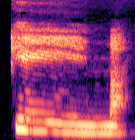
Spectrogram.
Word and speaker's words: game: word is actually pronounced game guh when you have a e with a consonant in the middle this e becomes silent and it makes this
